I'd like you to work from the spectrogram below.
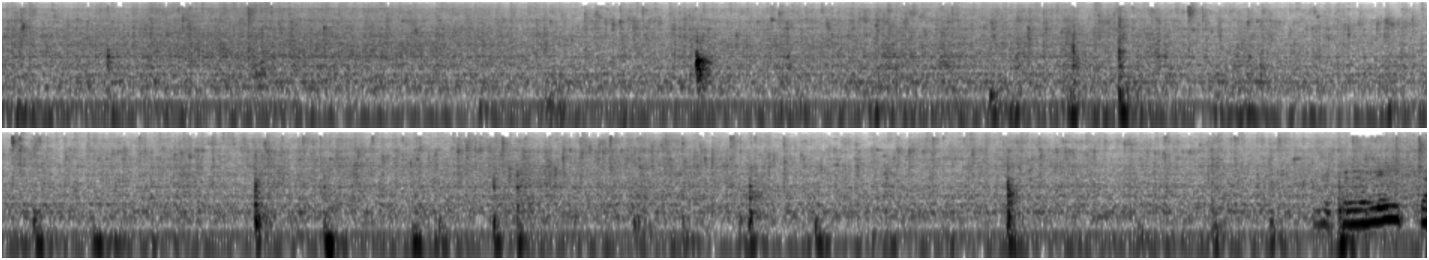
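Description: Radish and other vegetables beginning to stir-fry in a pan, a low continuous sizzle with scattered crackles and occasional clicks over nearly twenty seconds.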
